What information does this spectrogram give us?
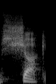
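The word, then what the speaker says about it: Shough: I hate that his last name Shuck and it's spelled show.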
